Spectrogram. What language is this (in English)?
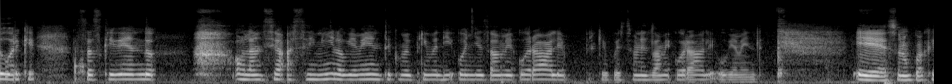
Italian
